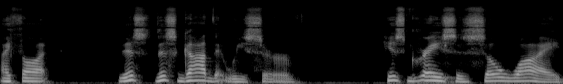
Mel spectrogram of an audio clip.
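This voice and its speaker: Somewhat breathy and fairly high, a man's voice moves at a very slow pace. Long, frequent pauses break up his speech. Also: ordinary pitch variation. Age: 60s. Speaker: church member sharing testimony. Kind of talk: testimony.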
